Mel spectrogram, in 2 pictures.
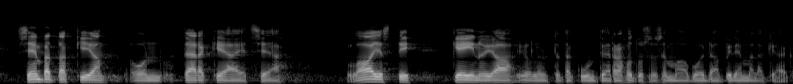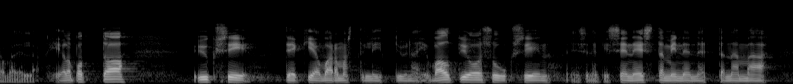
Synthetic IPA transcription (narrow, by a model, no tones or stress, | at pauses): sempæt̪ɑkiɑont̪ærkeæet̪seæ | lɑːjɑst̪i | keinojɑjoilːɑnyt̪t̪æt̪ækunt̪iɑrɑhot̪usɑsemɑːʋoidɑːmpidemːælːækiɑ̰ijkɑ̰ʋæ̰lḭlːæ̰helpot̪ːɑː | ʔyksit̪ekiæʋɑrmɑst̪iliːt̪ːyːnæihiʋʋɑlt̪ioːsuːksiːnʔḛnsinːæ̰kissenest̪æminenet̪ːænæmæ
